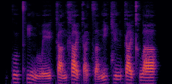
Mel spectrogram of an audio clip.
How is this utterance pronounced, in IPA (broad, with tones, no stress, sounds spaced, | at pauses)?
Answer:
k u˥ t̪ʰ i˥˩ ŋ l w e˧˥ ɪ̯ k a˧˥ n x a˥˩ ɪ̯ k a˩ ɪ̯ t͡s a˧˥ n i˥ t͡ɕ y˥ n k a˥ ɪ̯ kʰ w ä˥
